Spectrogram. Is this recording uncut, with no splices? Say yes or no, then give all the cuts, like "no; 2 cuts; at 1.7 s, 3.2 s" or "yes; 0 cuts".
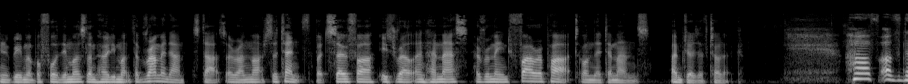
no; 1 cut; at 6.6 s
